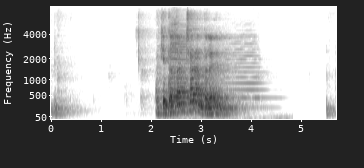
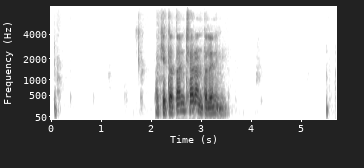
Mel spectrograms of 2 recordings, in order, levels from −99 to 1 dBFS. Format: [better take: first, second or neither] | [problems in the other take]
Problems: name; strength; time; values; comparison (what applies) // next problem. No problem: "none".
second | background sound (Bowed string instrument); 14 dB below the speech // room echo; dies away in 0.9 s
